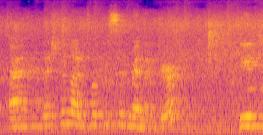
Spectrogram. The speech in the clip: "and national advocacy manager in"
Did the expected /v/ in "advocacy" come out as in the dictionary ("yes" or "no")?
no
